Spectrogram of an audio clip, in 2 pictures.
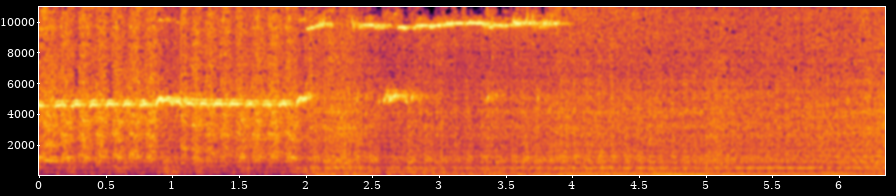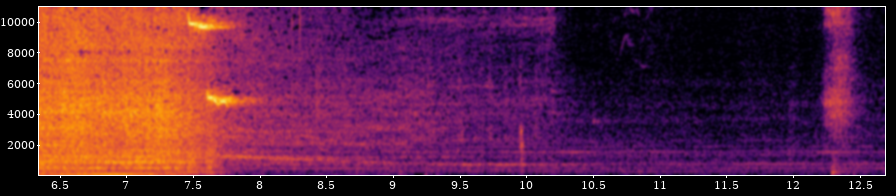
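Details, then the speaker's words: First start of a single-turbo 2JZ Supra build: loud rough running with a steady tap about four times a second before shutdown; a knock heard, owner suspects transmission, plans to bleed the clutch and let it center. "It runs. Wasn't that a knock? I think it's tranny shit. It has to be tranny stuff. I don't know. It just sounds weird."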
